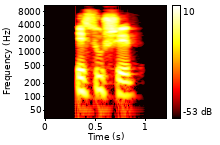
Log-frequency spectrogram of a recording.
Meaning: to uproot tree stumps from land (to render it cultivatable)
- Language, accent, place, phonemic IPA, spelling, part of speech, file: French, France, Lyon, /e.su.ʃe/, essoucher, verb, LL-Q150 (fra)-essoucher.wav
